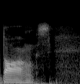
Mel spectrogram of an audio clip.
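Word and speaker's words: 방: They were called PC bongs. Don't ask me why. It's B-A-N-G. It's spelled like bang, but they pronounce it bong because they don't have that weird A sound in Korean.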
